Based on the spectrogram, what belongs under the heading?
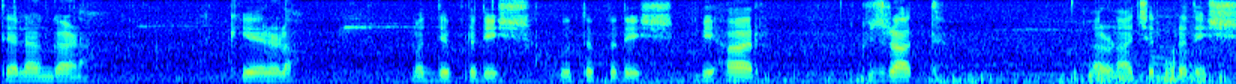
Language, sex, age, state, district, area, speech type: Kannada, male, 18-30, Karnataka, Tumkur, rural, spontaneous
